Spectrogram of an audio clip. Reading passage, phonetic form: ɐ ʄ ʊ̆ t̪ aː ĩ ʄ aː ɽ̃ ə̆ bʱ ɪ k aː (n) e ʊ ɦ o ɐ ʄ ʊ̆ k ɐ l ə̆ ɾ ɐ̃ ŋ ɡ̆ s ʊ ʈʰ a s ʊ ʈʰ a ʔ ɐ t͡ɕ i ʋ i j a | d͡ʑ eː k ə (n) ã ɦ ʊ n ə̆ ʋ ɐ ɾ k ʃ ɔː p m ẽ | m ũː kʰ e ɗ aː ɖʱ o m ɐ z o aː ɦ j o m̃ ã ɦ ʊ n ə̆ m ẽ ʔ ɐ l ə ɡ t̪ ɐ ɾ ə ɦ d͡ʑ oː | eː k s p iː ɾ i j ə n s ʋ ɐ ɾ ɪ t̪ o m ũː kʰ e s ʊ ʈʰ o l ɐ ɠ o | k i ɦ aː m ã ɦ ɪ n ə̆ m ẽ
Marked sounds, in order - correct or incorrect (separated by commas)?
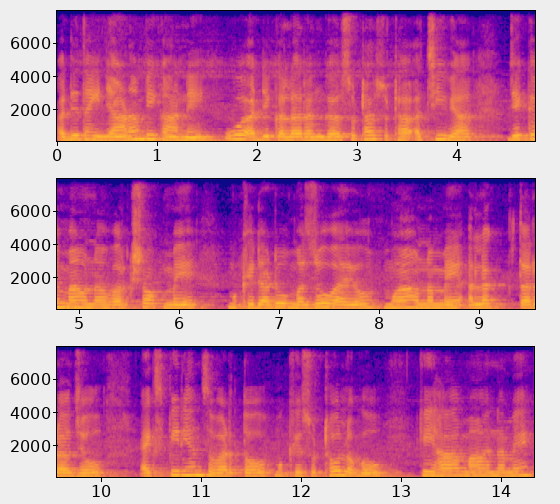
correct, incorrect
